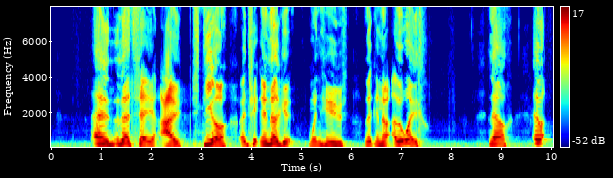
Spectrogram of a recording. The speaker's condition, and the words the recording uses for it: Cerebral palsy. I have cerebral palsy, and that could make speaking a little bit difficult for me.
